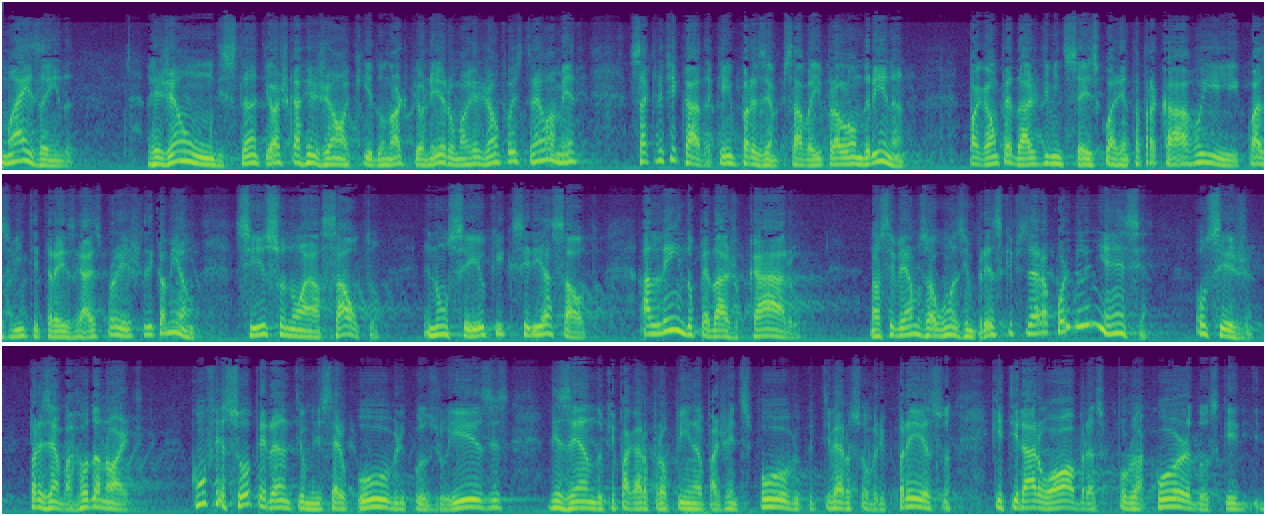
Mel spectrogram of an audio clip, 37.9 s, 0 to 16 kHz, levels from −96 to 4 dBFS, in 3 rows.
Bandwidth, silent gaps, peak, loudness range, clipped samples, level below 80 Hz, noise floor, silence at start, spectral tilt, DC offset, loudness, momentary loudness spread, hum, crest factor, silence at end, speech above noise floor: 11.5 kHz; none; -2 dBFS; 2 LU; under 0.1%; -44 dBFS; -42 dBFS; 0 s; -7 dB/octave; under 0.1%; -16 LUFS; 9 LU; none; 14 dB; 0 s; 26 dB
